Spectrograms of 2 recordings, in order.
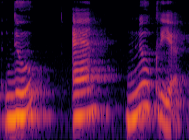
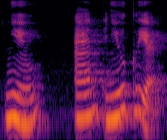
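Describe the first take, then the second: First: American style, without a y-glide. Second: Older New Zealand style, with a y-glide.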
